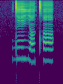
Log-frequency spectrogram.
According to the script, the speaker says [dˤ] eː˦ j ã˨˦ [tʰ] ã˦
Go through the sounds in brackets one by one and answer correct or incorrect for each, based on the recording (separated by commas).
incorrect, correct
